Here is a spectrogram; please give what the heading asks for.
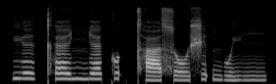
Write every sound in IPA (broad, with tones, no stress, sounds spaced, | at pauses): j e˦˨ ɪ̯ kʰ ɛ˦ ɲ ɛ˦ k ʊ˦ ʔ tʰ ä˨ s o˨ ʃ ɪ˦ ʔ ŋ u˨ j i˨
